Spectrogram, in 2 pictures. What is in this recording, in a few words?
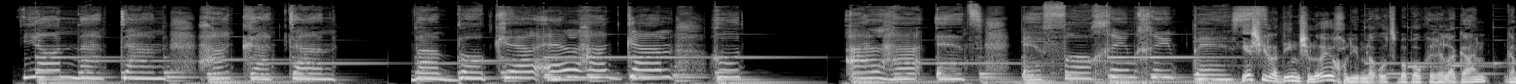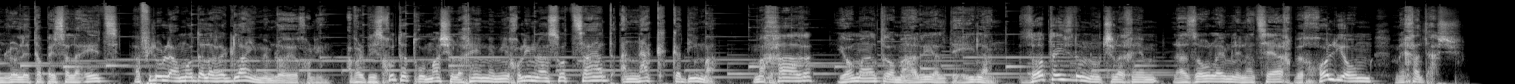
Radio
